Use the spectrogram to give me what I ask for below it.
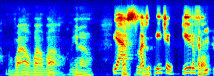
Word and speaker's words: Machu Picchu: lot of spiritual gifts in peru you have montse pichu and all this other stuff right yes yes wow wow wow wow you know yes machu picchu beautiful how do you say it i always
